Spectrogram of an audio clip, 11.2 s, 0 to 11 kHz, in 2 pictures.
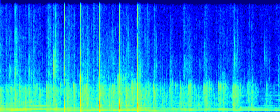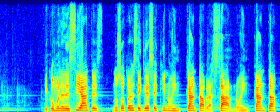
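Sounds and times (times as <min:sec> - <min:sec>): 
sharp claps during a church service: 0:00.0 - 0:06.0
speech: 0:06.5 - 0:11.1.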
